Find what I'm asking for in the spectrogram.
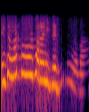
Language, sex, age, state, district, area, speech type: Bodo, female, 18-30, Assam, Kokrajhar, rural, conversation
